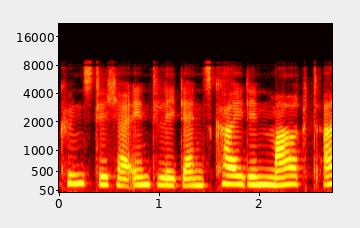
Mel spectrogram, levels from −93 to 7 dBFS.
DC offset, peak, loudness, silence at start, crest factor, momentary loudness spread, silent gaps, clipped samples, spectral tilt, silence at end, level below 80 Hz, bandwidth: under 0.1%; 0 dBFS; -17 LUFS; 0 s; 16 dB; 5 LU; none; under 0.1%; -5.5 dB/octave; 0 s; -60 dBFS; 9 kHz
